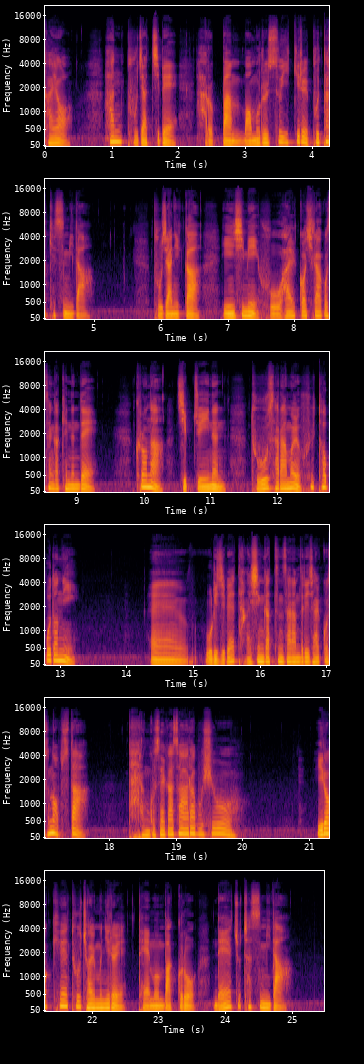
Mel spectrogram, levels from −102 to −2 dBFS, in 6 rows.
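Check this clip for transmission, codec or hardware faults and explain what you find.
No transmission, codec or hardware faults are audible anywhere in this speech recording.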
